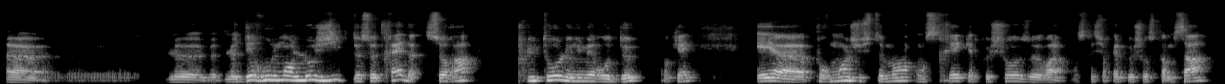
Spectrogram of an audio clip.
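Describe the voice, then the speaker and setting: A man's voice: medium pitch, animated, measured pace. A man teaching a live online trading lesson in a chatty way, often checking in with his listeners and using playful sound words. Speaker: trading instructor.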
